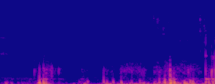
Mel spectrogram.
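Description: Faint, irregular low rustling and soft bumps: handling noise near a microphone.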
